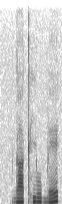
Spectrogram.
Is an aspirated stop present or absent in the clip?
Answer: present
